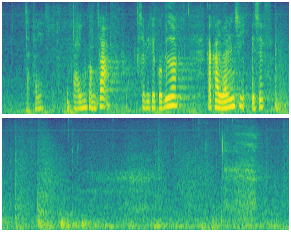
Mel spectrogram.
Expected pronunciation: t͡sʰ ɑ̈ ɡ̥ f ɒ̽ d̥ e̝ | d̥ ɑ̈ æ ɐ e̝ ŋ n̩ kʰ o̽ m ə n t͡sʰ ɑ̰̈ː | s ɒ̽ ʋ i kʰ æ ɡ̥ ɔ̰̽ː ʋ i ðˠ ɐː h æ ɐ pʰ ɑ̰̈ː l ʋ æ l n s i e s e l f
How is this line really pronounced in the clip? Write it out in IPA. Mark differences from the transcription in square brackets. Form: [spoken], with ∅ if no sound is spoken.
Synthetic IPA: t͡sʰ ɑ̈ ɡ̥ f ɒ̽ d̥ e̝ | d̥ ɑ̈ æ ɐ e̝ ŋ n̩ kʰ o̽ m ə n t͡sʰ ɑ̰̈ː | s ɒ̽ ʋ i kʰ æ ɡ̥ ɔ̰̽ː ʋ i ðˠ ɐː h æ ɐ [kʰ] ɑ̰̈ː l ʋ æ l n s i e s e [∅] f

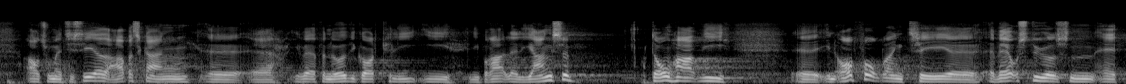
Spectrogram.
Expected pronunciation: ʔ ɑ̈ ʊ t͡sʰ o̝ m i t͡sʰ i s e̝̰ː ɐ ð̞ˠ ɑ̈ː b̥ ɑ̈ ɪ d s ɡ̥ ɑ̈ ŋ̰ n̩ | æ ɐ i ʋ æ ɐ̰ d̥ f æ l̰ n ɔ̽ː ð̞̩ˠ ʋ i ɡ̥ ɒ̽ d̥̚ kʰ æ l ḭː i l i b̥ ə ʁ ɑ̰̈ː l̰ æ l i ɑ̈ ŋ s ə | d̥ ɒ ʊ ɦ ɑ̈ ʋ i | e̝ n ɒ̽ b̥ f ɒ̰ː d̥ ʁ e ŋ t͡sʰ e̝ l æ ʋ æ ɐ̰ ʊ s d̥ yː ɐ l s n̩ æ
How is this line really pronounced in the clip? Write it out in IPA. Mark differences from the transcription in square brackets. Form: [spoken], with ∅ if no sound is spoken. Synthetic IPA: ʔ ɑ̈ ʊ t͡sʰ o̝ m [æ] t͡sʰ i s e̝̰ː ɐ ð̞ˠ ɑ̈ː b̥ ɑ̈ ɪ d s ɡ̥ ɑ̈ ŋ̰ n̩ | æ ɐ i ʋ æ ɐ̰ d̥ f æ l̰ n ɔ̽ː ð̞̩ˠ ʋ i ɡ̥ ɒ̽ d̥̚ kʰ æ l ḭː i l i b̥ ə ʁ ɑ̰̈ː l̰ æ l i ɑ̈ ŋ s ə | d̥ ɒ ʊ ɦ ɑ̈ ʋ i | e̝ n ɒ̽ b̥ f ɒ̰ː d̥ ʁ e ŋ t͡sʰ e̝ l æ ʋ æ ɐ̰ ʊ s d̥ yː ɐ l s n̩ æ

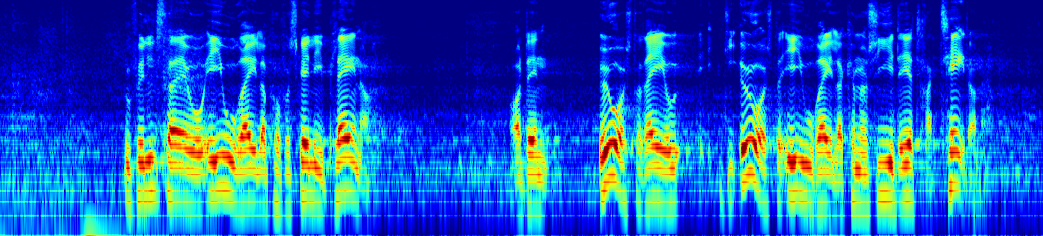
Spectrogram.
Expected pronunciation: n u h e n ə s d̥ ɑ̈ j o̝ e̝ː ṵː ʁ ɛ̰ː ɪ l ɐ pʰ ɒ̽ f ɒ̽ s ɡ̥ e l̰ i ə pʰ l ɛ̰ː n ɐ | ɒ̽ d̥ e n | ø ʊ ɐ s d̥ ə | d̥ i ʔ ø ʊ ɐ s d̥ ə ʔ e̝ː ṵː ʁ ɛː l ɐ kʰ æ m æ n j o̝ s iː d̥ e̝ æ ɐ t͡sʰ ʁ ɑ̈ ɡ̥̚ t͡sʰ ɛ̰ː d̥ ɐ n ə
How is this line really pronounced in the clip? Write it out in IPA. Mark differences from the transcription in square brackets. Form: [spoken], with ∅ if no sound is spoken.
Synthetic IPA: n u [f] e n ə s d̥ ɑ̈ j o̝ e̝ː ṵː ʁ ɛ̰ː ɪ l ɐ pʰ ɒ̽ f ɒ̽ s ɡ̥ e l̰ i ə pʰ l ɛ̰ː n ɐ | ɒ̽ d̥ e n | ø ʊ ɐ s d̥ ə | d̥ i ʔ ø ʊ ɐ s d̥ ə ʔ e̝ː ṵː ʁ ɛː l ɐ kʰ æ m æ n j o̝ s iː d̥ e̝ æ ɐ t͡sʰ ʁ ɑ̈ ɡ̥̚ t͡sʰ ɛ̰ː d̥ ɐ n ə

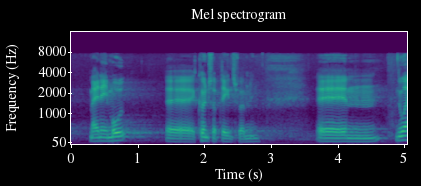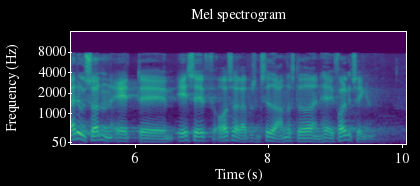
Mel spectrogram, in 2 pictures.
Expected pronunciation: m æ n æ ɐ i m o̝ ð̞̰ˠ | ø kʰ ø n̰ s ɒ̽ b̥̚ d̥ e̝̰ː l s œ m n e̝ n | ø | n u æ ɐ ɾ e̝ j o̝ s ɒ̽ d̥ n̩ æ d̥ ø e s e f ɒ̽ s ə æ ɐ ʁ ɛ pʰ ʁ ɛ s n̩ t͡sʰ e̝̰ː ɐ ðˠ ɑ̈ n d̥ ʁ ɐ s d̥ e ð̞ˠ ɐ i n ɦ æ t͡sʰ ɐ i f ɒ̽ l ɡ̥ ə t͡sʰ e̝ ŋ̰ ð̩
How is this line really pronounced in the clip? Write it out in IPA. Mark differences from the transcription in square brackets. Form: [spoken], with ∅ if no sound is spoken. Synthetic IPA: m æ n æ ɐ i m o̝ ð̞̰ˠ | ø kʰ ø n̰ s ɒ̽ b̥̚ d̥ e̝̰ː l s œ m n e̝ [ŋ] | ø | n u æ ɐ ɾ e̝ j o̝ s ɒ̽ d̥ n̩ æ d̥ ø e s e f ɒ̽ s ə æ ɐ ʁ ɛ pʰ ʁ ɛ s n̩ t͡sʰ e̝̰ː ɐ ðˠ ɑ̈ n d̥ ʁ ɐ s d̥ e ð̞ˠ ɐ [e] n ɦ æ [∅] ɐ i f ɒ̽ l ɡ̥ ə t͡sʰ e̝ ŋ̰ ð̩

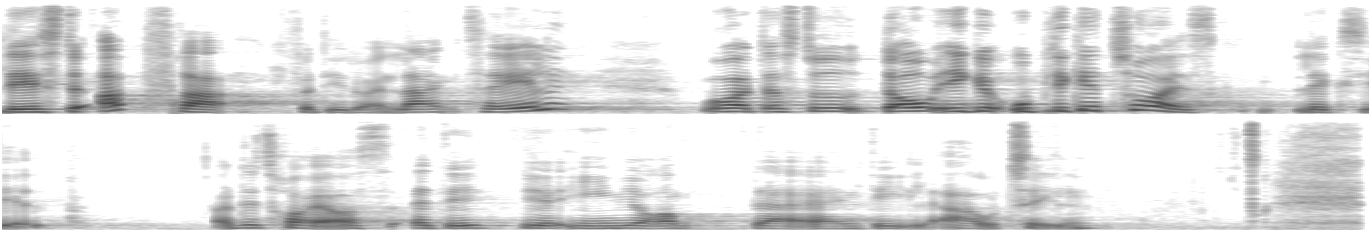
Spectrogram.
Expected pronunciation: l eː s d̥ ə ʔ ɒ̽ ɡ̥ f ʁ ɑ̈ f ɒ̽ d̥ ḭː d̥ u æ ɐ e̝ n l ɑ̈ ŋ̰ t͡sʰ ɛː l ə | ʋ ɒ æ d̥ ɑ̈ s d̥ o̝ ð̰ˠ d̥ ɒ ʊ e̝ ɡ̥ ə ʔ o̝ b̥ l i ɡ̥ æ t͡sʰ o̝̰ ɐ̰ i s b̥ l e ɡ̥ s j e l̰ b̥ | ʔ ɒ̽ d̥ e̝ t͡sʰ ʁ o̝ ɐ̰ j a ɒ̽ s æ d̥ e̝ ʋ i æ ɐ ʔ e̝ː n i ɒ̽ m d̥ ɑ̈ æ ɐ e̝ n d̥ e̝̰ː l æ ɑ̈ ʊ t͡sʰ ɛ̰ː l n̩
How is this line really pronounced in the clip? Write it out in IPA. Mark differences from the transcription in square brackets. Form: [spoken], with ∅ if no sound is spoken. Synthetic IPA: l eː s d̥ ə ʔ ɒ̽ [b̥] f ʁ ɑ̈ f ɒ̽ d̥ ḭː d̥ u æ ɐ e̝ n l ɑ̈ ŋ̰ t͡sʰ ɛː l ə | ʋ ɒ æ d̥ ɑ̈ s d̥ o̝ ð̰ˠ d̥ ɒ ʊ e̝ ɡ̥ ə ʔ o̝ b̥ l i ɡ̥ æ t͡sʰ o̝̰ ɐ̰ i s [ɡ̥] l e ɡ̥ s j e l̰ b̥ | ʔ ɒ̽ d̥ e̝ t͡sʰ ʁ o̝ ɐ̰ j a ɒ̽ s æ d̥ e̝ ʋ i æ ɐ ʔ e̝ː n i ɒ̽ m d̥ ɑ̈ æ ɐ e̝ n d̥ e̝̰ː l æ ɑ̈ ʊ t͡sʰ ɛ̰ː l n̩

